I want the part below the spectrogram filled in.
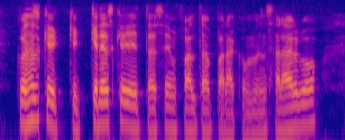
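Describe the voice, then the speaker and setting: The man's intonation is fairly even, his pitch medium. He talks at a fairly quick pace. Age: 20s. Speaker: podcast host, sociology graduate. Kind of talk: casual chat. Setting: video call from home. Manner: halting, repeats words.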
